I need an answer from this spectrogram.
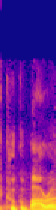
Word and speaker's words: kookaburra: What is that, a kookaburra in the woods?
